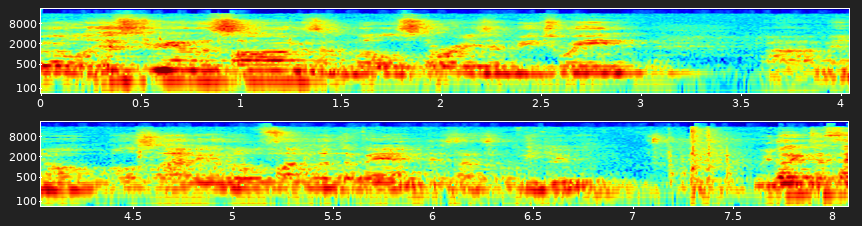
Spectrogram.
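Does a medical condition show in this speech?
No.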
